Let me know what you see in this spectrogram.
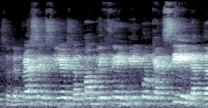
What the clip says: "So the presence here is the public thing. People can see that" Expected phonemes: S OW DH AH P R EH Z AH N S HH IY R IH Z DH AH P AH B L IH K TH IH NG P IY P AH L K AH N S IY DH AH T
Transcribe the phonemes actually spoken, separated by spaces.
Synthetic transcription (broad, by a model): S OW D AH P R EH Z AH N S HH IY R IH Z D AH P AH B L IH K F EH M P IY P AH L K AH N S IY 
